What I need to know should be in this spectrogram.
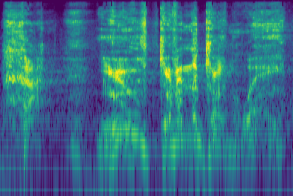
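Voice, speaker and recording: An actor playing a cranky, scornful spirit creature in an anime-style game, with a sneering, theatrical delivery. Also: male voice, high voice, wildly swooping pitch, slow pace, creaky, noisy background, full character voice. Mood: mocking. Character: cranky, scornful male tail spirit, mocking and impatient.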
